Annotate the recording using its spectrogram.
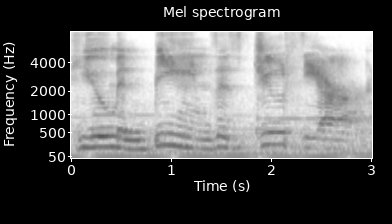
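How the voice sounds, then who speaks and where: A put-on character voice sounds female and booming. Background noise is clearly heard. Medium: read story. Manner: coarse, bullying.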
